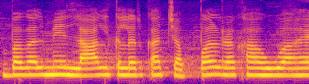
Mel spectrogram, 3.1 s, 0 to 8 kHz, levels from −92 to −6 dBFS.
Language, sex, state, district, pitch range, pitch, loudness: Hindi, female, Jharkhand, Deoghar, 215-225 Hz, 220 Hz, -12 LUFS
